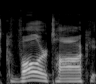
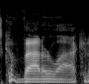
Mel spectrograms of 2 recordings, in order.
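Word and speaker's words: Kvelertak: So, speaking of bands that kick ass, Kvaler Tok is done writing new material. And, I heard that band's name pronounced as Kvaterlak, and I almost lost my shit.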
